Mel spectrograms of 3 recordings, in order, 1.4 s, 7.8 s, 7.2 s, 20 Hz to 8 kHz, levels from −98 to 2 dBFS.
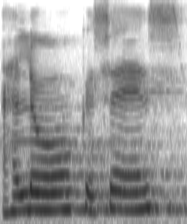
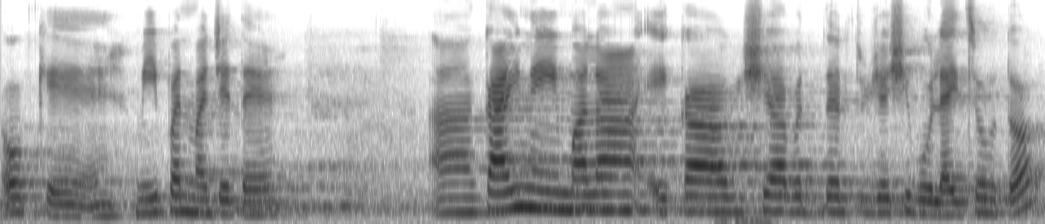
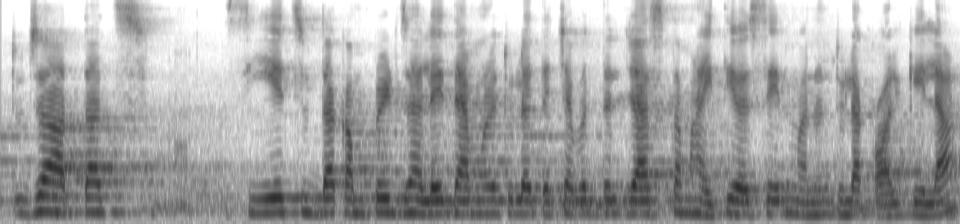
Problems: constant background noise, echo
